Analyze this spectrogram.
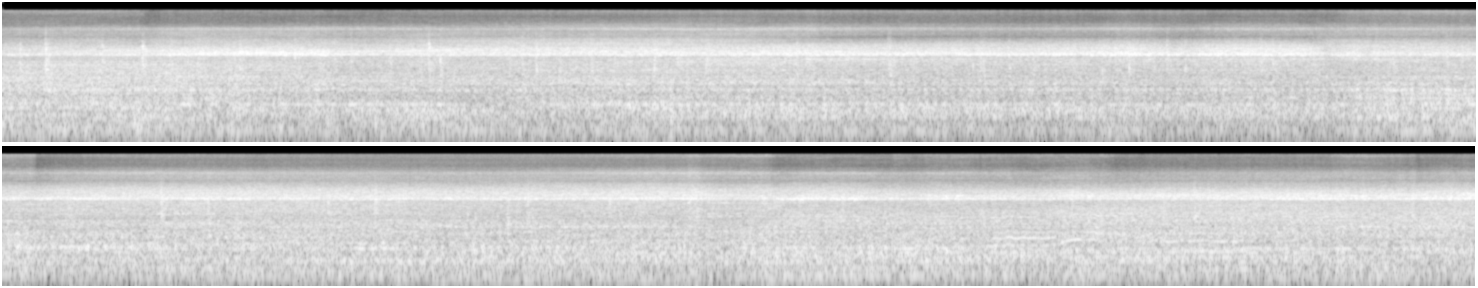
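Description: Large belt-driven band sawmill running continuously and cutting logs fed on a carriage: steady loud machinery noise with a constant high whine from the blade, over the clatter of the drive and the old engine that powers it.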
